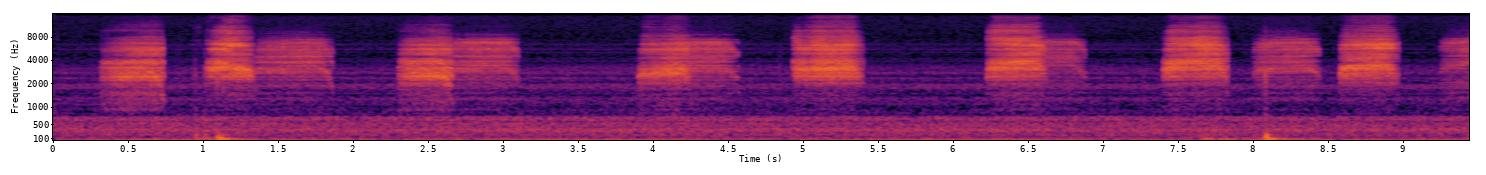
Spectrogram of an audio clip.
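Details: Several begging hisses from wild barn owl chicks as the mother feeds them in a nest box, harsh and breathy, coming in rapid overlapping series, with occasional soft knocks and low hum.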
